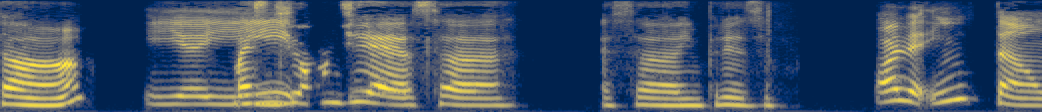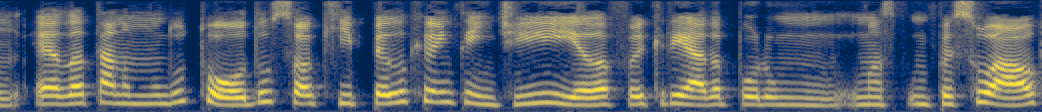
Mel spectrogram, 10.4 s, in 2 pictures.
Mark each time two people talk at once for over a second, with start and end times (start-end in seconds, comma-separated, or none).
none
